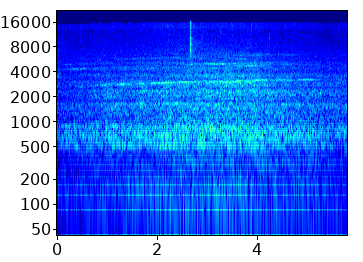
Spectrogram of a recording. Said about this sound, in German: Täglich sind die Wissenschaftler mit einem Helikopter auf der Suche nach Narwalen übers Eis geflogen, immer entlang von Spalten im Packeis.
